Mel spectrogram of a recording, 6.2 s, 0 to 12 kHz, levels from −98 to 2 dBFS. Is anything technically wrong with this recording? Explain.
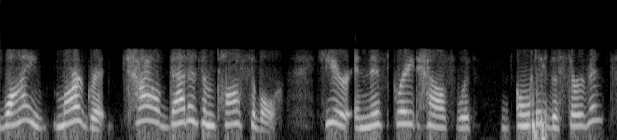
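Yes, two problems. The whole clip has gone through the GSM full-rate codec, which fits a 13 kbit/s phone channel. It rebuilds speech from a vocal-tract model driven by sparse regular pulses, so the voice comes out buzzy and gravelly, and everything is squeezed into roughly 200 Hz to 3.4 kHz.

Then there's a burst of GSM bit errors from about 5.28 to 5.47 s. Corrupted bits reached the decoder and scrambled its filter, pitch and gain values for several frames, so the speech briefly breaks into squawky, gargling pops.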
